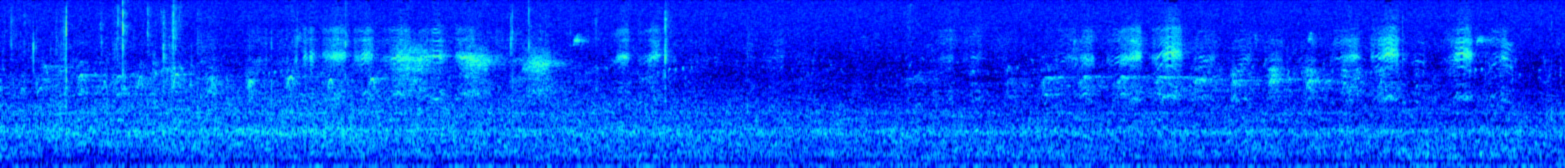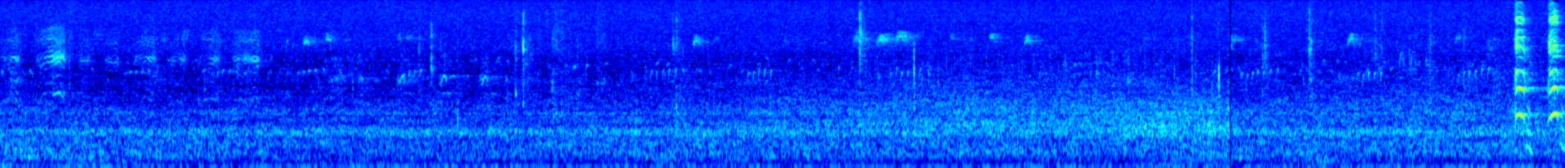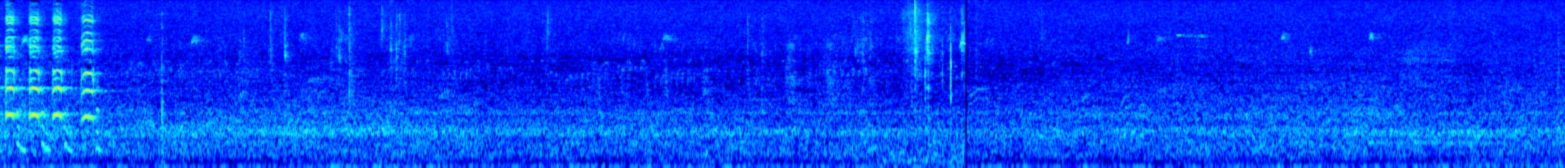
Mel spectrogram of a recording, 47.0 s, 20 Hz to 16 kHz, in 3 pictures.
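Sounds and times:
background hiss: 0:00.0 - 0:46.9
squirrel alarm calls: 0:30.8 - 0:32.4.

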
